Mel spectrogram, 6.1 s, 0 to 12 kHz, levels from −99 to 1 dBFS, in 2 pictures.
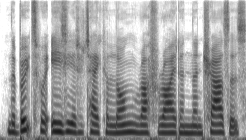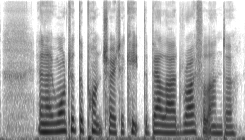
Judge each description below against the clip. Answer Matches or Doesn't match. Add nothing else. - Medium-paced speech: Doesn't match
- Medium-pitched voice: Doesn't match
